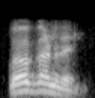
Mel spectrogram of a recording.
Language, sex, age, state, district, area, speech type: Kannada, male, 45-60, Karnataka, Uttara Kannada, rural, conversation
